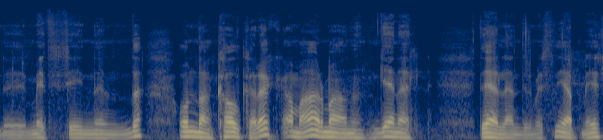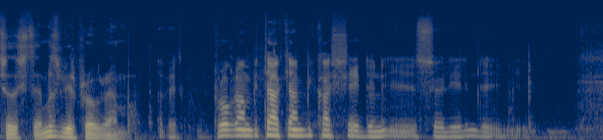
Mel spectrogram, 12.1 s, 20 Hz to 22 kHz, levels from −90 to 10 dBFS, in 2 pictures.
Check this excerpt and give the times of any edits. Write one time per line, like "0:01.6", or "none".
none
